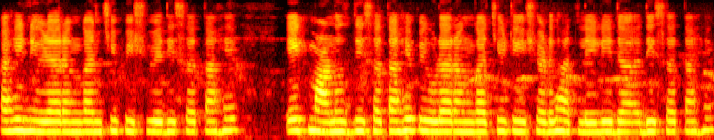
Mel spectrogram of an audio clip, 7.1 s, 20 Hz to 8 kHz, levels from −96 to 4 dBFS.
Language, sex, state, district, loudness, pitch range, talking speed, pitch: Marathi, female, Maharashtra, Gondia, -16 LUFS, 210-225 Hz, 145 wpm, 215 Hz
